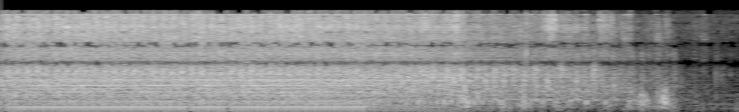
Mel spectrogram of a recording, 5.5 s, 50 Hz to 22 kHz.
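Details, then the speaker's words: Wheel Horse 520H, 20 hp twin, 963 hours, cold after three weeks unused: steady low thrum with a faint regular tapping about three a second, more noticeable after de-throttling and fading as it winds down; new knock, cause unclear. "i had a little bit of a knock and still does that i never noticed before"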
